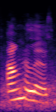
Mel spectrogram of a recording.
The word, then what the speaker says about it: Angeles: for the longest time I was just thinking it's like Los Angeles right it's Angeles so what about that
